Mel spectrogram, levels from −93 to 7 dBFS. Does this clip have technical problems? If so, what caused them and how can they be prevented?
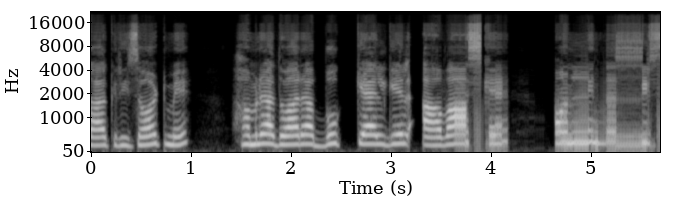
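Yes. Opus compression is audible throughout the speech, likely from encoding in its music (CELT) mode at a rate that fits about 24 kbps. The band stays full, reaching up to 20.4 kHz, but starved bands are filled with folded or noise-like content, so the voice sounds grainy and rough. A spectrogram would show speckled, noisy fill instead of clean harmonic lines. Encoding at a higher bitrate prevents this.

From 3.64 s to 5.69 s the speech becomes a rigid, metallic buzz at 66.8 Hz: robotic sound from repeated short buffers, likely because new audio arrived too late and the player looped the most recent chunk. A 66.8 Hz repetition fits a buffer of about 15 ms. Most of this stretch is repeats, with the real audio skipped. The waveform would show identical short segments tiling the section, and the spectrogram a comb of lines at multiples of 66.8 Hz. 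A larger playback buffer or better-timed audio delivery prevents it.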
